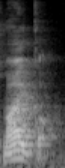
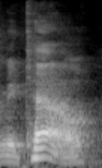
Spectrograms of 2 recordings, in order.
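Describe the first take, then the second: First: The name is said with English pronunciation. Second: The name is said with French pronunciation. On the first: "that's not how you say my name. My name is Michael" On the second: "in French it's Michael... But they will pronounce it Mikel"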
